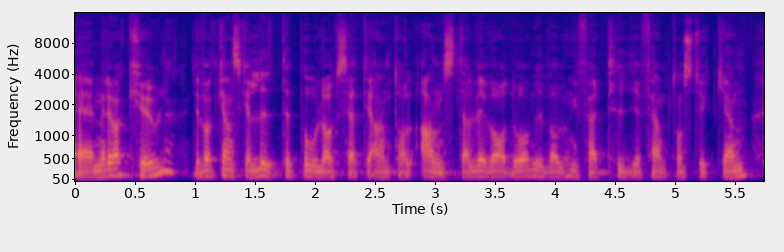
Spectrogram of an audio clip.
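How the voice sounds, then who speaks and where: A man with an unremarkable speaking voice talks at medium pitch. His pace is fairly quick and his intonation fairly even. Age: 30s. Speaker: business area manager. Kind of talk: interview.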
